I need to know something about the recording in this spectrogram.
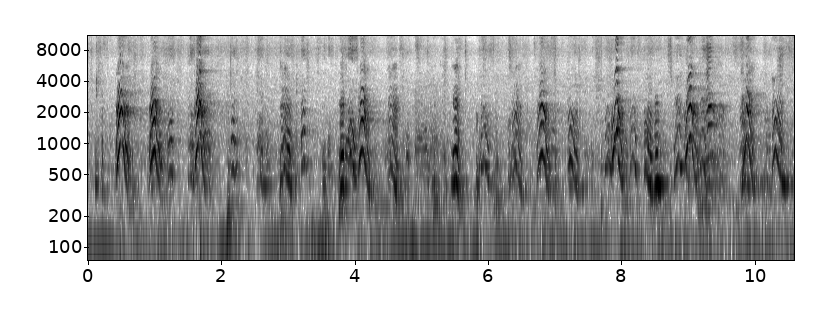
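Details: Several puppies barking in a sound-effects recording: a steady stream of short, high, sharp yaps with bright harmonics, roughly two or three per second, irregular and overlapping, over a faint low hum.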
